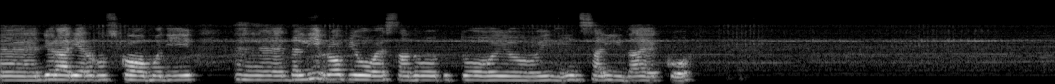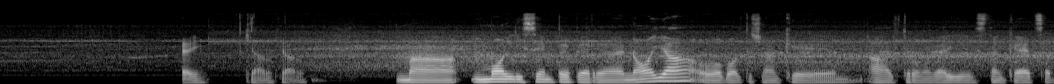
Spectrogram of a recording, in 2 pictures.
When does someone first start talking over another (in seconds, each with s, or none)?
none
